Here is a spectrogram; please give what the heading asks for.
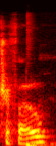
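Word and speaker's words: Troffea: that's it's t-r-o-f-f-e-a and it's french so i assume it's pronounced trifoa yeah it sounds kind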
